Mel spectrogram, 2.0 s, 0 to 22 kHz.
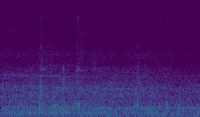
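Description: Faint rubbing of wet #0000 steel wool scrubbing soapy window glass by hand, with a few light ticks.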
